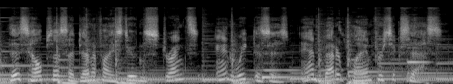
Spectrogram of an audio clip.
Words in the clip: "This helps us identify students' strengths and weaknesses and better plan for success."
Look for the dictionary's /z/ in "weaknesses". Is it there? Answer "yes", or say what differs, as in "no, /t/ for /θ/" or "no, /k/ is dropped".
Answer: yes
